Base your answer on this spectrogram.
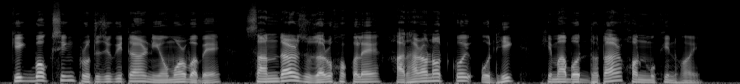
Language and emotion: Assamese, neutral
